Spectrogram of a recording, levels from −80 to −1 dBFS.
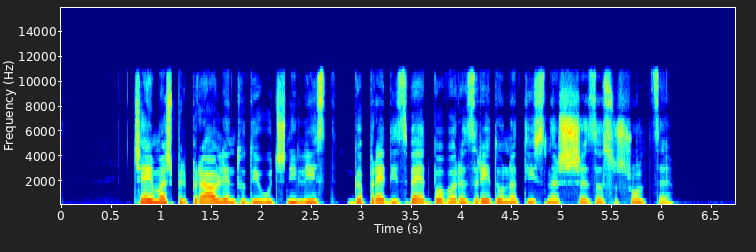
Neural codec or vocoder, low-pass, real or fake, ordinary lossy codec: none; 10.8 kHz; real; none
